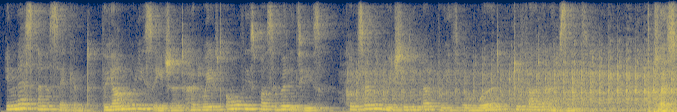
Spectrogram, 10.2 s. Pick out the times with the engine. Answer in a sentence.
You can hear the engine from 5.1 to 10.1 s.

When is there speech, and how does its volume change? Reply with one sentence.
You can hear the speech from 0.1 to 8.8 s, at a steady volume; and briefly from 9.7 to 10.1 s.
